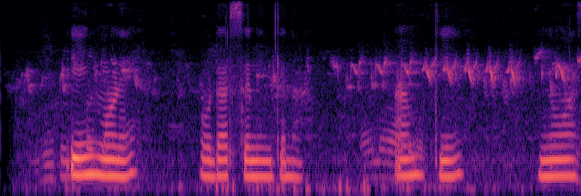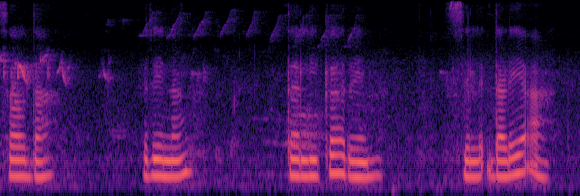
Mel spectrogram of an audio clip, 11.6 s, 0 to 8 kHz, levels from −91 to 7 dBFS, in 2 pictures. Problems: constant background noise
